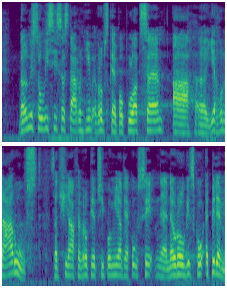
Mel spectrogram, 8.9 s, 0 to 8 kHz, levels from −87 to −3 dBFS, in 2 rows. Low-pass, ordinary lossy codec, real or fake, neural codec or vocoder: none; none; fake; codec, 16 kHz, 8 kbps, FreqCodec, smaller model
